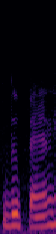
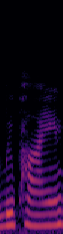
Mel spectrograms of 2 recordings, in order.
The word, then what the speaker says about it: lupine: So I did some winter sowing with lupin, here it is, or lupine, depending on how you pronounce it.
